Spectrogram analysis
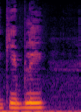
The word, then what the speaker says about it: Ghibli: And as mentioned before, it was a co-production uh with studio Gibli. I say Gibli. I know some people say Gibli, I say Gibli.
